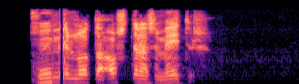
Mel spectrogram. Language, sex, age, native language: Icelandic, male, 30-39, Icelandic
